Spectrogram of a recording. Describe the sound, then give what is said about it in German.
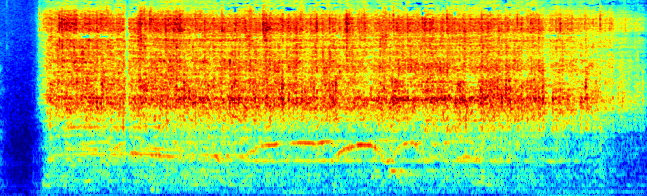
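Steady crowd applause sound effect played from a new soundboard, a dense wash of many hands clapping that starts abruptly, holds loud and even for about six seconds, then tapers slightly at the end. “Ja, für den Tobi hören wir mal aus dem neuen Soundboard jetzt dementsprechend das Applaus aus.”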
